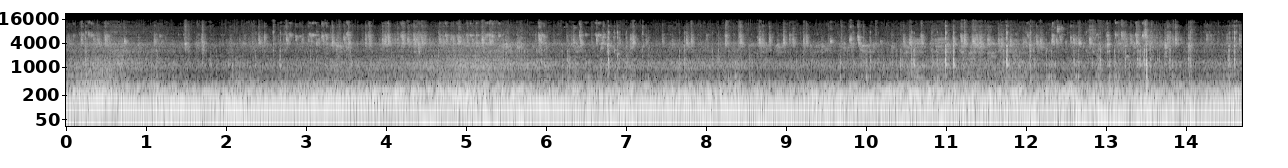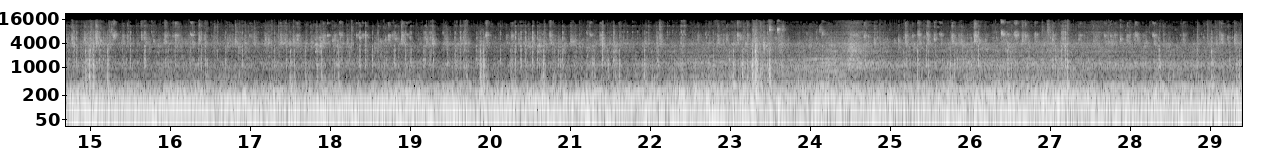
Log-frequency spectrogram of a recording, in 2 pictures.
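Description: Subaru Impreza WRX STI's turbocharged flat-four engine heard from inside the cabin under hard driving, its note climbing and dropping several times as the car accelerates and shifts gear.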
